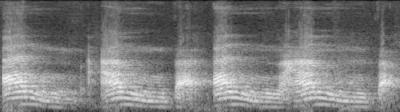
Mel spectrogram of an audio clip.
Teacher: Nah nunnya ditekan sambil masuk ke hidung sedikit.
